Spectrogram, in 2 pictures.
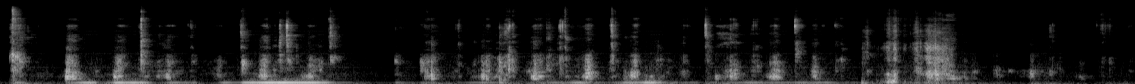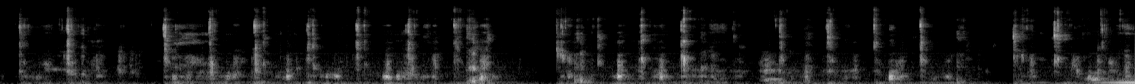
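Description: A man chewing and smacking a mouthful of spiced macaroni and raw green bell pepper close to the microphone, in quick runs of wet, clicky mouth sounds broken by short pauses. Dull low thuds come in the first few seconds.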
